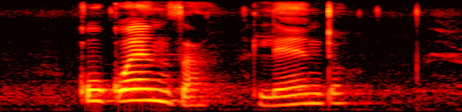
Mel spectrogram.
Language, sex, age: Xhosa, female, 38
